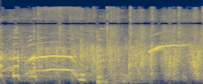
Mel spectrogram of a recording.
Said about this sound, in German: Ist es wohl Zeit für eine Abstimmung per Applaus? Nein, nein, nein, nein. Kein Applaus. Applaus.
